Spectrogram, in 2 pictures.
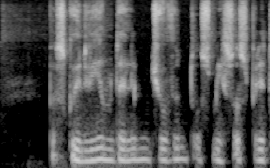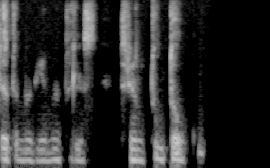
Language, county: Lithuanian, Marijampolė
